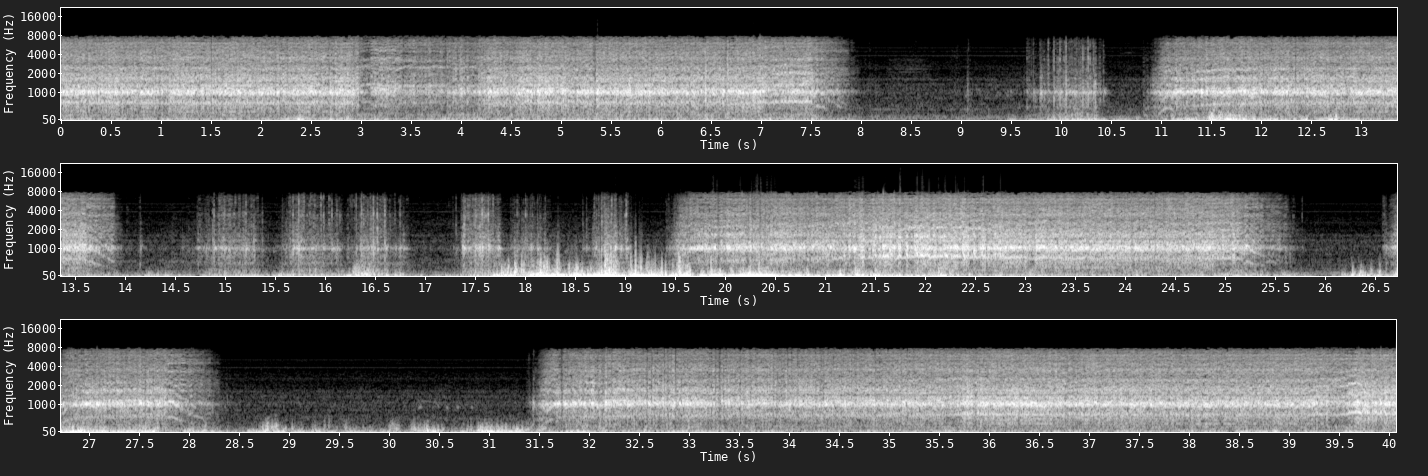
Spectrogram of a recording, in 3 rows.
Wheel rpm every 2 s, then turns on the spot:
160, 160, 160, 120, 0, 90, 130, 20, 30, 60, 150, 160, 100, 80, 10, 40, 160, 160, 160, 160.
14-18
